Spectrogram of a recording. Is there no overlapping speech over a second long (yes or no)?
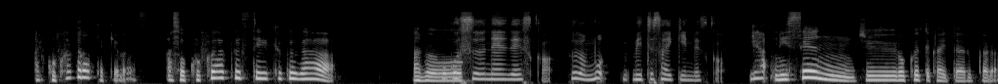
yes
